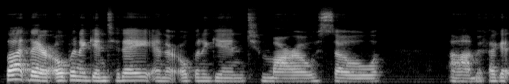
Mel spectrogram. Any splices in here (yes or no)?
no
